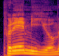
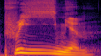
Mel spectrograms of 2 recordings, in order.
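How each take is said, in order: First: The first vowel is not a clear ee. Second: The first vowel is a clear ee sound. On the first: The speaker calls it wrong. "It's not premium" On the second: The speaker calls it right. "make sure you pronounce it with an E"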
